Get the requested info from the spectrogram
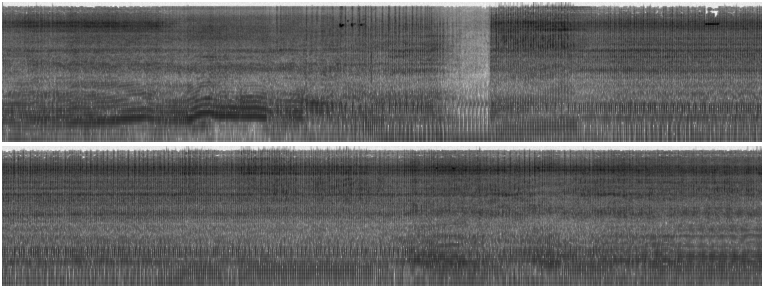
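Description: Dirt bike engine being ridden, revving up and down in pitch for the first few seconds, then holding a steadier note with a few short rises later on.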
